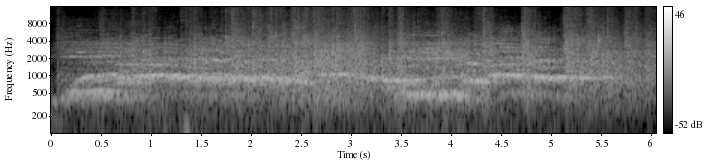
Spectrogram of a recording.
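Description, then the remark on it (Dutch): A group claps loudly and continuously for about six seconds in a dressing room, with excited shouts and cheering voices rising over the applause, as Marco van Basten hands over the award naming Netherlands coach Serena Wiegman best coach of a women's team. “Ze waren niet bij de uitreiking, maar toch kregen ze de prijs in de kleedkamer uit handen van Marco van Basten. En zo klonk het ongeveer.”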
